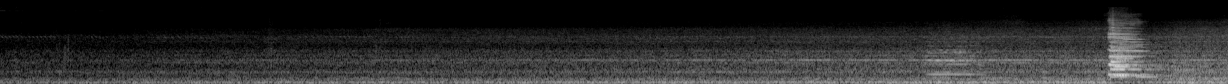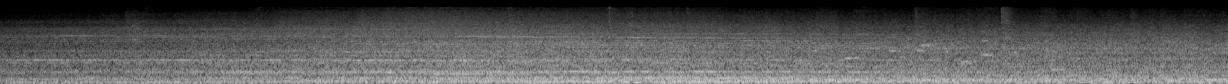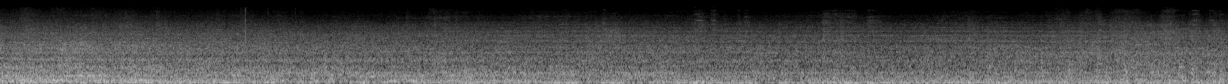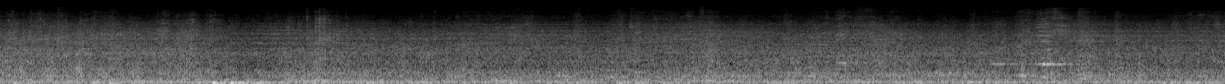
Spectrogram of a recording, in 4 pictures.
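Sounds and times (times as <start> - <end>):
freight train wheels rumbling: 0.0 - 49.0
clickety-clack over rail joints: 13.4 - 49.0
sharp train clank: 38.4 - 41.2.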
